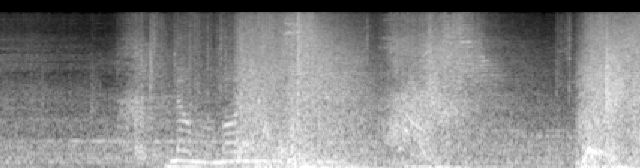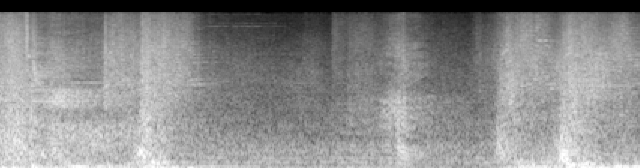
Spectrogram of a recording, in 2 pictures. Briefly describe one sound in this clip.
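Magic spells blast and crackle loudly in a fight.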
